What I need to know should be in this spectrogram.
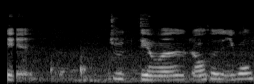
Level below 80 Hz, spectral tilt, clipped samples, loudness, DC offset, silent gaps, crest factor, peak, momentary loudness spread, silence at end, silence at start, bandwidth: -76 dBFS; -4.5 dB/octave; under 0.1%; -27 LUFS; under 0.1%; none; 18 dB; -10 dBFS; 14 LU; 0 s; 0.05 s; 11.5 kHz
